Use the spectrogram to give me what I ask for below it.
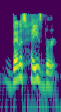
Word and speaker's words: Dennis Haysbert: And this is with the Dennis Haysbert.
